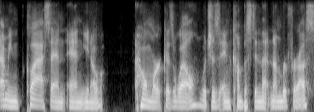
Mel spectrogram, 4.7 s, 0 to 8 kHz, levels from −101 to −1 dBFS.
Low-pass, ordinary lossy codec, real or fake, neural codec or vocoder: 7.2 kHz; Opus, 16 kbps; real; none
